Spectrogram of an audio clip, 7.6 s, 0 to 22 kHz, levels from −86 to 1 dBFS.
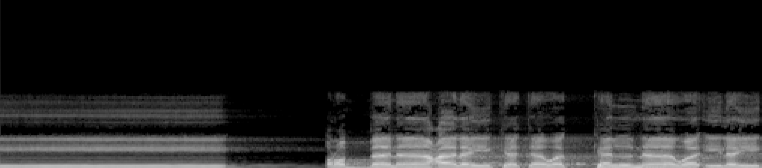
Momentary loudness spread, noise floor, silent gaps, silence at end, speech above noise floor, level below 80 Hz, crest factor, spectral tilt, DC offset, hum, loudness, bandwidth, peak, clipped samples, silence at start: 8 LU; -56 dBFS; none; 0 s; 36 dB; -74 dBFS; 18 dB; -5.5 dB/octave; under 0.1%; none; -21 LUFS; 10 kHz; -4 dBFS; under 0.1%; 0 s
